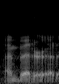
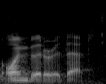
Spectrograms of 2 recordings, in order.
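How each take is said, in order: First: Said in the usual way. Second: Mock Cockney, pitched lower; put-on Cockney vowels; Cockney accent. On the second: Shown as a demonstration. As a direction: show off an amateur Cockney. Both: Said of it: "I'm better at Cockney accent".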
